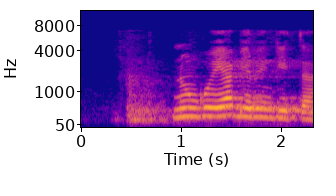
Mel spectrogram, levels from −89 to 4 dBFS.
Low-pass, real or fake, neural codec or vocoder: 7.2 kHz; real; none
